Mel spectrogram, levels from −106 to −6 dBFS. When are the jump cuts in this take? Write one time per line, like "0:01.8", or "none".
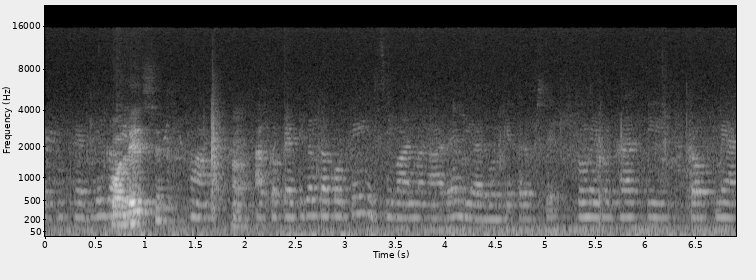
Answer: none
